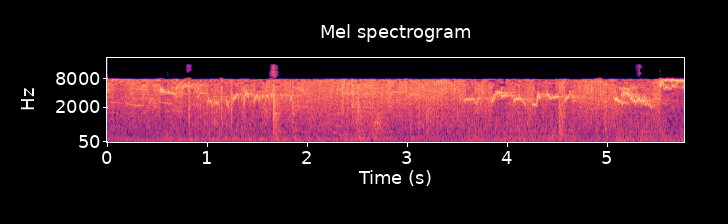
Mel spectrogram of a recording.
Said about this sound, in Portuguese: Vai, passarinho. Você, como as crianças, também tem direito à liberdade.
